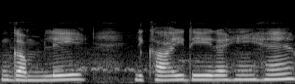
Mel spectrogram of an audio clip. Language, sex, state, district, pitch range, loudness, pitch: Hindi, female, Uttar Pradesh, Lucknow, 205-225 Hz, -17 LUFS, 215 Hz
